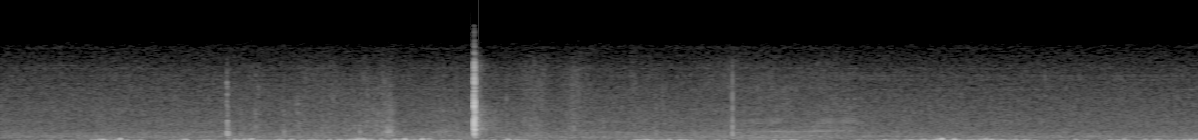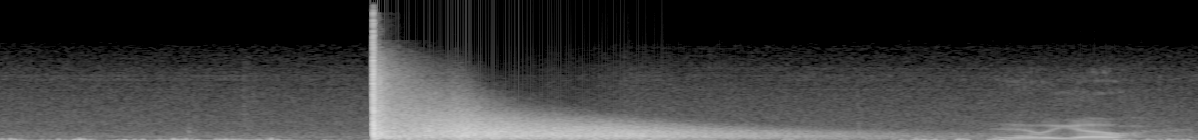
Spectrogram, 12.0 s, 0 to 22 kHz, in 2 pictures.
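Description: A single .308 Winchester shot from a Remington 700 SPS rifle with a factory barrel during an outdoor accuracy test: one sharp, loud crack with a long, fading echo, after faint insect buzzing, with a brief voice afterward.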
